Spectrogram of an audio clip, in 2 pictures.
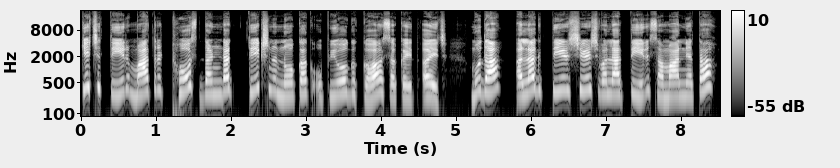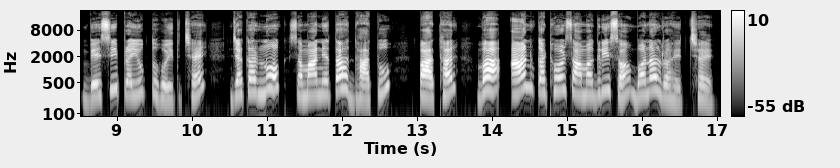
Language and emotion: Maithili, neutral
